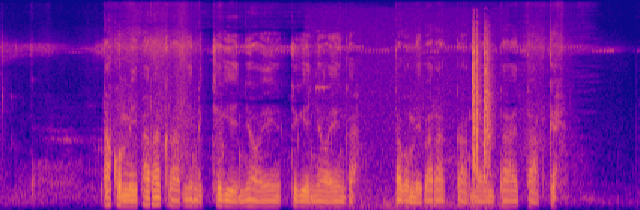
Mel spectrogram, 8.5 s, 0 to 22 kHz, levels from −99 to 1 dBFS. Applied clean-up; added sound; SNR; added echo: none; Camera; 1 dB; none.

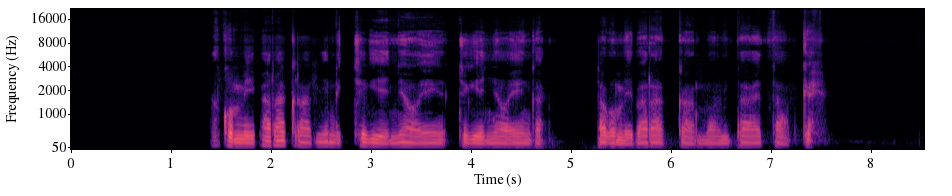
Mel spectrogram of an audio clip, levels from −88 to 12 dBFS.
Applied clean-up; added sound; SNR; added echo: neural mask model DeepFilterNet 3.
